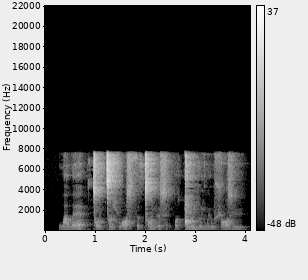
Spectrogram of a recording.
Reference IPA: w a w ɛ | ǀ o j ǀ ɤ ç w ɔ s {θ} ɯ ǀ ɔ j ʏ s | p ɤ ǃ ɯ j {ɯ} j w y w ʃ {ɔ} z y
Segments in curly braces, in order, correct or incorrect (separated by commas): correct, correct, correct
